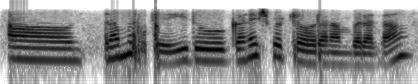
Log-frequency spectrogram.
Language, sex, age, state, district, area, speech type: Kannada, female, 18-30, Karnataka, Udupi, rural, conversation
